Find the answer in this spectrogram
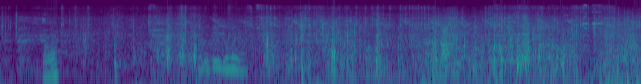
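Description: Mountain bike rolling down a rocky, loose-gravel trail: tyres crunching over stones and the bike rattling, in a dense run of sharp clicks that grows louder from about a second in. A low wind rumble on the helmet camera's microphone builds toward the end.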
